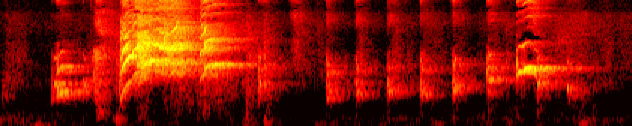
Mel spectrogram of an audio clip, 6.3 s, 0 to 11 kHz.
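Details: Young Labrador Retriever puppies, a litter of seven with mother Belle, born May 24, 2021; a loud squealing cry, then a run of short evenly spaced whimpers about three per second, ending in a higher yelp.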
